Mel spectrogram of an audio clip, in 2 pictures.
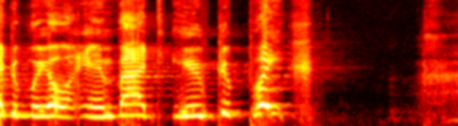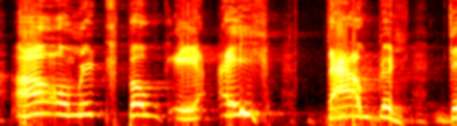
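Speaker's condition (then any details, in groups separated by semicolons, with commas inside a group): Cerebral palsy; speech still affected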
